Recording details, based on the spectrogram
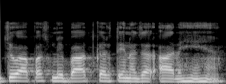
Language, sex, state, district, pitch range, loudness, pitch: Hindi, male, Uttar Pradesh, Lucknow, 140-155 Hz, -14 LUFS, 145 Hz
